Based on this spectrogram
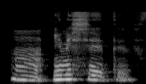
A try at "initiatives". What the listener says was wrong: I think you are trying to pronounce this a a yes yeah you don't pronounce the a so say initiative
